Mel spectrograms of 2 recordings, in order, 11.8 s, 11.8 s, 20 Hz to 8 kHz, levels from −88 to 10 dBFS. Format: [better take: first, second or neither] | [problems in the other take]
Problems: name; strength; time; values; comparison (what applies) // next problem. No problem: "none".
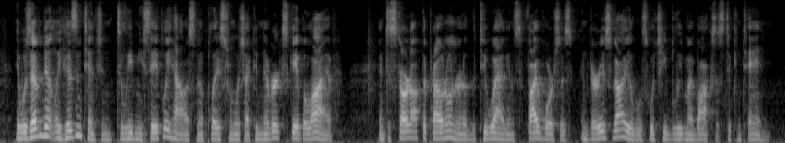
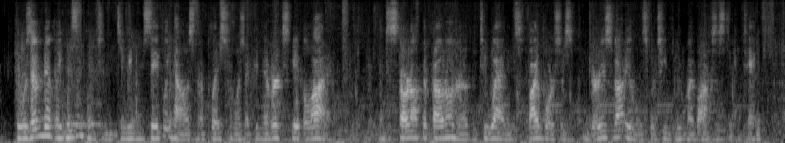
first | noise reduction (neural separator model SepFormer DNS4)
